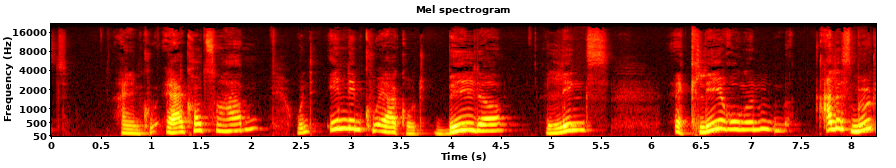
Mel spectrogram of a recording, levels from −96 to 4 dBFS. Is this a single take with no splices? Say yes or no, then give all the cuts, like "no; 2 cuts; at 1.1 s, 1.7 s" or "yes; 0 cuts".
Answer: yes; 0 cuts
